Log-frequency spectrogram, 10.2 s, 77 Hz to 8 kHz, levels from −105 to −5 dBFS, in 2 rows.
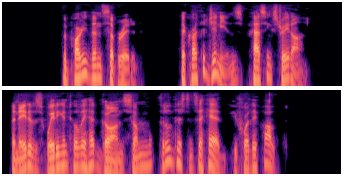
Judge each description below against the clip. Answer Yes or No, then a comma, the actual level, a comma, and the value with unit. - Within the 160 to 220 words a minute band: No, slow, 135 wpm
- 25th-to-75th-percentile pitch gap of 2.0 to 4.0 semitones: No, average, 4.7 semitones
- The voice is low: Yes, low, 110 Hz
